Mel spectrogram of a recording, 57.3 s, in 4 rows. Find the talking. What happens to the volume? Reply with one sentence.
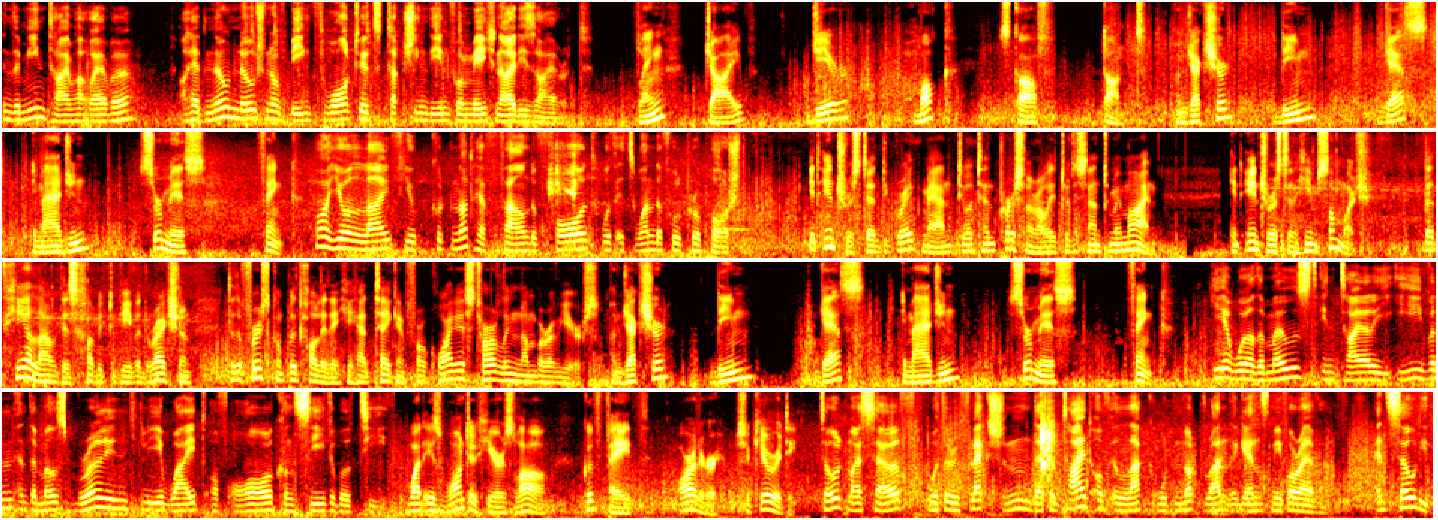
The volume of the talking stays about the same.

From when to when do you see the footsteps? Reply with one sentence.
The footsteps can't be heard in this clip.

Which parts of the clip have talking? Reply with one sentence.
The talking can be heard from 0.0 to 57.2 s.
